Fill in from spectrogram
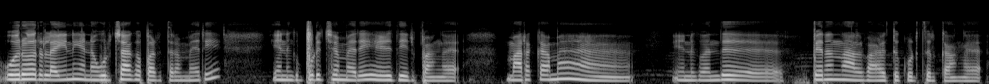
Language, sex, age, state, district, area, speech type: Tamil, female, 30-45, Tamil Nadu, Kallakurichi, rural, spontaneous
